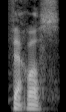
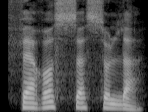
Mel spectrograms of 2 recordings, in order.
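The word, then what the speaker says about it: féroces: this is pronounced just ferrous but in the song you actually have to pronounce the ending this is common in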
